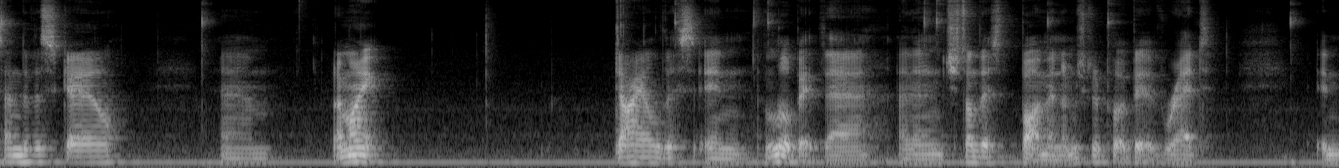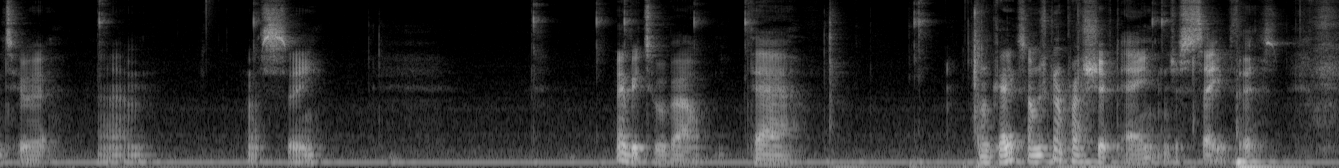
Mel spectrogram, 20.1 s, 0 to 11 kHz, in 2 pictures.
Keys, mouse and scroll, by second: 1.4 click, 5.6 click, 6.9 click, 11.9 click, 14.5 click, 15.2 click, 16.4 scroll down 5, 16.8 click, 17.9 ctrl+s.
